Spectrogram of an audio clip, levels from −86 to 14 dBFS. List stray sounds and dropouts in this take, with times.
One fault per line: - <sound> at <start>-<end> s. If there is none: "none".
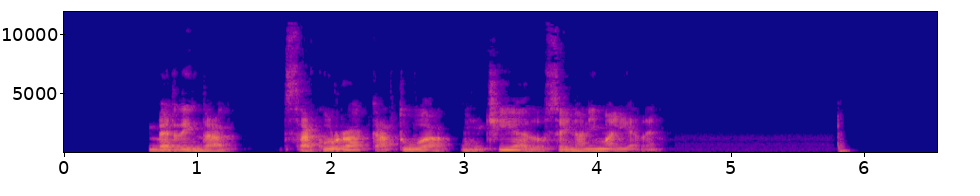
none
